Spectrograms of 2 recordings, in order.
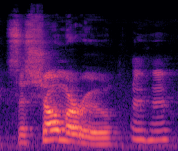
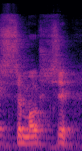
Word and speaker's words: Sesshomaru: We're watching fucking Inuyasha and his brother Sesshomaru. Okay. Yep. I could not say his name for a while. I kept saying Samoshishu.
